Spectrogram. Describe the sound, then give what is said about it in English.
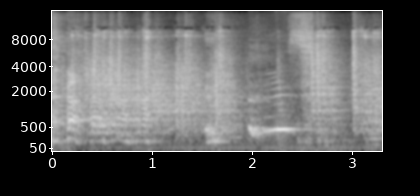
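Game pieces are shuffled across a tabletop, a steady clatter of hard tiles clicking and sliding for several seconds, with brief vocal sounds and murmurs mixed in. “I shuffled.”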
